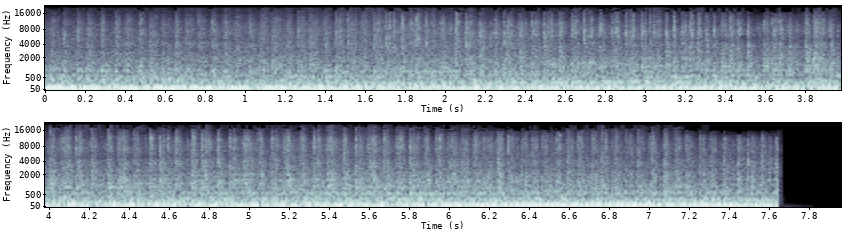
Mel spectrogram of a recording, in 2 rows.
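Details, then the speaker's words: Chevrolet S10 drag truck, carbureted V8 on 114 fuel, held at high revs: loud V8 with ragged uneven crackle through exhaust, breaking up; carburetors, floats, fuel supply and plugs ruled out, cause still unknown. "Oh, no, crackling again. Hear it crackling?"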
